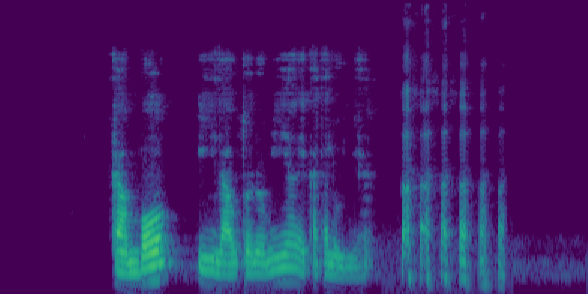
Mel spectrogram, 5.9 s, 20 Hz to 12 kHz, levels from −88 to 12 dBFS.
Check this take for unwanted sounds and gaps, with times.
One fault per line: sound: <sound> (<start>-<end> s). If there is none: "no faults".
sound: laugh (4.0-5.1 s)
